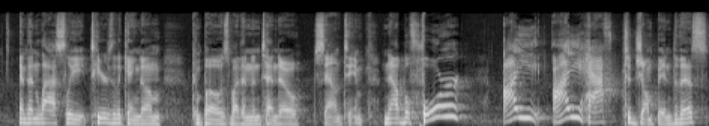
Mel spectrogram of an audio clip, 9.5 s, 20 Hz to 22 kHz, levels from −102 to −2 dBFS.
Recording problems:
squashed, flat; somewhat

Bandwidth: 14 kHz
